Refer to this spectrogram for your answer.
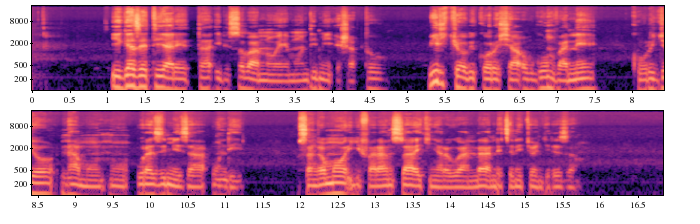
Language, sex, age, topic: Kinyarwanda, male, 18-24, government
